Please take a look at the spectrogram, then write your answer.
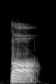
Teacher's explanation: জিহ্বার আগা উপরের দাঁতের গোড়া, জিহ্বার আগা উপরের দাঁতের গোড়া তো লাগবে, ওই তায়ের মতো, দালের মতো।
